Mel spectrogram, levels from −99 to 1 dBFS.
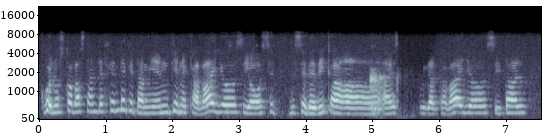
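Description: Echo leak appears in this speech clip from 5.34 to 5.41 s: a brief, faint scrap of delayed voice, trailing the original by about 404 ms and sitting roughly 20 dB below the main speech. The likely cause is a far end on loudspeaker whose echo canceller failed to strip everything its microphone caught, so a short remnant of the outgoing audio was returned down the line. Speech suppressed in double talk follows from 5.43 to 5.84 s, where the talker's voice collapses by as much as around 40 dB across roughly 0.4 s. This likely happened because both ends were speaking together, and the echo canceller, unable to separate the near talker from the returning echo, pushed the whole signal down. The band stopping at 8 kHz reflects the call's normal microphone processing.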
